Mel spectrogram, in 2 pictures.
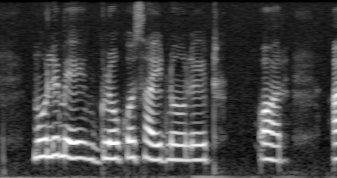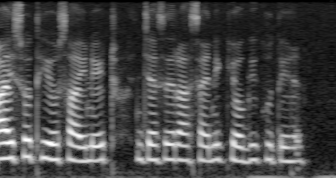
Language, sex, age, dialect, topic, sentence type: Hindi, female, 25-30, Garhwali, agriculture, statement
